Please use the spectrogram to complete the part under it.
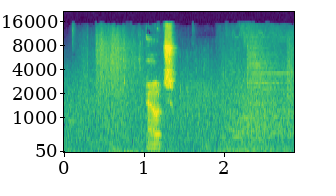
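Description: A fireball bursts with a loud whoosh.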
